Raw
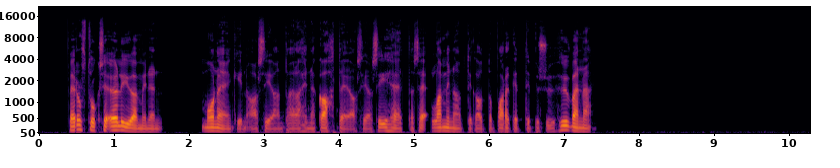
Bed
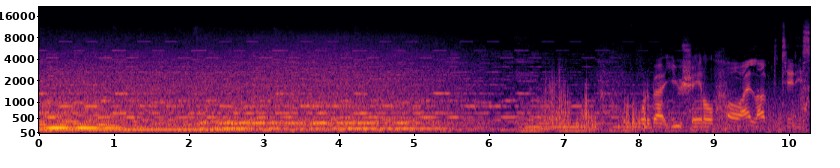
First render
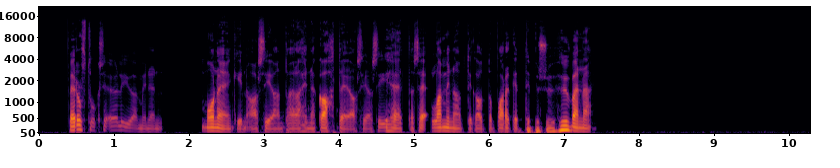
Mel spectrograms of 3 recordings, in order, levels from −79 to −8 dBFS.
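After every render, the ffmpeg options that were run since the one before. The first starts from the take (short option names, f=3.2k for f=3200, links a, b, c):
-filter_complex "[0:a]asettb=1/sr,asplit=3[a][b][c];[a]atrim=end=0.644[d];[b]atrim=start=0.64:end=2.25,asetpts=PTS-STARTPTS,afade=t=in:d=0.004:c=qsin,afade=t=out:st=1.606:d=0.004:c=qsin,acompressor=threshold=-40dB:ratio=10:attack=3.2:release=140:knee=1:detection=peak[e];[c]atrim=start=2.246[f];[d][e]acrossfade=d=0.004:c1=hsin:c2=qsin[g];[g][f]acrossfade=d=0.004:c1=qsin:c2=hsin,asettb=1/sr,asplit=3[h][i][j];[h]atrim=end=4.224[k];[i]atrim=start=4.22:end=4.64,asetpts=PTS-STARTPTS,afade=t=in:d=0.004:c=qsin,afade=t=out:st=0.416:d=0.004:c=qsin,acompressor=threshold=-37dB:ratio=3:attack=3.2:release=140:knee=1:detection=peak[l];[j]atrim=start=4.636[m];[k][l]acrossfade=d=0.004:c1=hsin:c2=qsin[n];[n][m]acrossfade=d=0.004:c1=qsin:c2=hsin,asettb=1/sr,asplit=3[o][p][q];[o]atrim=end=6.414[r];[p]atrim=start=6.41:end=7.12,asetpts=PTS-STARTPTS,afade=t=in:d=0.004:c=qsin,afade=t=out:st=0.706:d=0.004:c=qsin,lowshelf=f=180:t=q:w=1.5:g=12[s];[q]atrim=start=7.116[t];[r][s]acrossfade=d=0.004:c1=hsin:c2=qsin[u];[u][t]acrossfade=d=0.004:c1=qsin:c2=hsin"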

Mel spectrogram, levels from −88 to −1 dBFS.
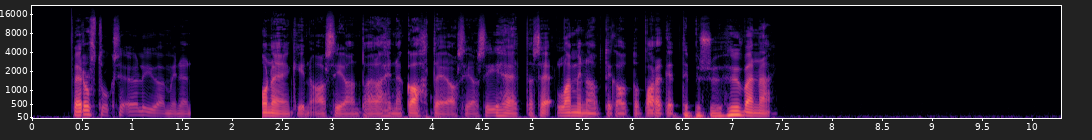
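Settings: -filter_complex "[0:a]asettb=1/sr,asplit=3[a][b][c];[a]atrim=end=5.484[d];[b]atrim=start=5.48:end=6.41,asetpts=PTS-STARTPTS,afade=t=in:d=0.004:c=qsin,afade=t=out:st=0.926:d=0.004:c=qsin,asplit=2[e][f];[f]adelay=17,volume=-7.5dB[g];[e][g]amix=inputs=2:normalize=0,atrim=end_sample=41013[h];[c]atrim=start=6.406[i];[d][h]acrossfade=d=0.004:c1=hsin:c2=qsin[j];[j][i]acrossfade=d=0.004:c1=qsin:c2=hsin,asplit=3[k][l][m];[k]atrim=end=1.58,asetpts=PTS-STARTPTS,afade=t=out:st=1.576:d=0.004:c=hsin[n];[l]atrim=start=1.58:end=2.3,asetpts=PTS-STARTPTS,volume=0[o];[m]atrim=start=2.3,asetpts=PTS-STARTPTS,afade=t=in:d=0.004:c=hsin[p];[n][o][p]concat=n=3:v=0:a=1"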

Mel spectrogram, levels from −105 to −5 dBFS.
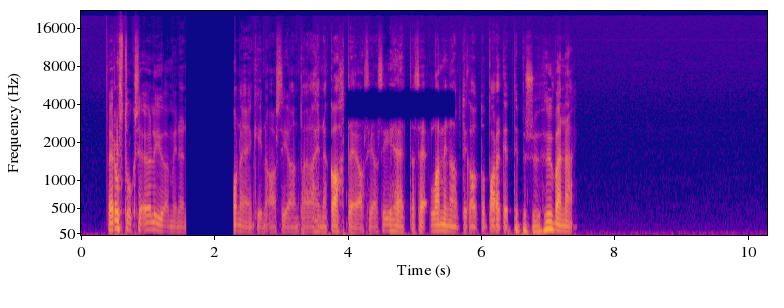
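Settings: -filter_complex "[0:a]asplit=3[a][b][c];[a]afade=t=out:st=0.53:d=0.02[d];[b]aeval=exprs='0.1*sin(PI/2*1.58*val(0)/0.1)':c=same,afade=t=in:st=0.53:d=0.02,afade=t=out:st=1.22:d=0.02[e];[c]afade=t=in:st=1.22:d=0.02[f];[d][e][f]amix=inputs=3:normalize=0,asplit=3[g][h][i];[g]afade=t=out:st=2.31:d=0.02[j];[h]acompressor=threshold=-37dB:ratio=5:attack=3.2:release=140:knee=1:detection=peak,afade=t=in:st=2.31:d=0.02,afade=t=out:st=3.47:d=0.02[k];[i]afade=t=in:st=3.47:d=0.02[l];[j][k][l]amix=inputs=3:normalize=0,asettb=1/sr,asplit=3[m][n][o];[m]atrim=end=3.984[p];[n]atrim=start=3.98:end=5.62,asetpts=PTS-STARTPTS,afade=t=in:d=0.004:c=qsin,afade=t=out:st=1.636:d=0.004:c=qsin,asuperstop=centerf=4000:order=20:qfactor=1.5[q];[o]atrim=start=5.616[r];[p][q]acrossfade=d=0.004:c1=hsin:c2=qsin[s];[s][r]acrossfade=d=0.004:c1=qsin:c2=hsin"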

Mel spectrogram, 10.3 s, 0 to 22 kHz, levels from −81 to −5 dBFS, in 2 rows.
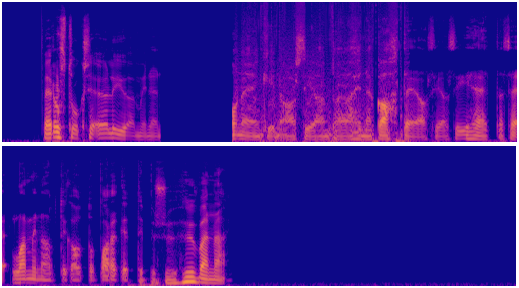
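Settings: -filter_complex "[0:a]asettb=1/sr,asplit=3[a][b][c];[a]atrim=end=2.324[d];[b]atrim=start=2.32:end=4.07,asetpts=PTS-STARTPTS,afade=t=in:d=0.004:c=qsin,afade=t=out:st=1.746:d=0.004:c=qsin,aeval=exprs='val(0)+0.5*0.015*sgn(val(0))':c=same[e];[c]atrim=start=4.066[f];[d][e]acrossfade=d=0.004:c1=hsin:c2=qsin[g];[g][f]acrossfade=d=0.004:c1=qsin:c2=hsin,asettb=1/sr,asplit=3[h][i][j];[h]atrim=end=5.334[k];[i]atrim=start=5.33:end=6.69,asetpts=PTS-STARTPTS,afade=t=in:d=0.004:c=qsin,afade=t=out:st=1.356:d=0.004:c=qsin,equalizer=f=92:t=o:w=1.5:g=-13.5[l];[j]atrim=start=6.686[m];[k][l]acrossfade=d=0.004:c1=hsin:c2=qsin[n];[n][m]acrossfade=d=0.004:c1=qsin:c2=hsin"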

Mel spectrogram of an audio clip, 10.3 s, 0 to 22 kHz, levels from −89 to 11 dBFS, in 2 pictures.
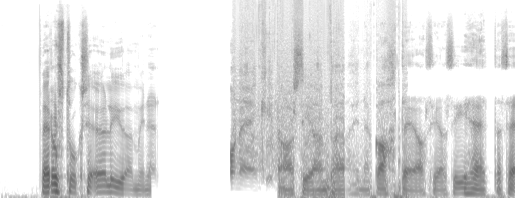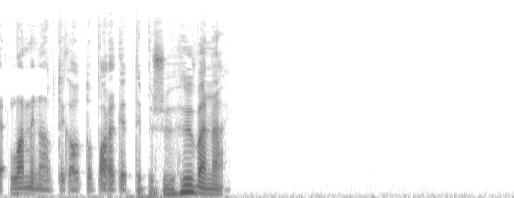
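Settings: -filter_complex "[0:a]asettb=1/sr,asplit=3[a][b][c];[a]atrim=end=1.504[d];[b]atrim=start=1.5:end=2.78,asetpts=PTS-STARTPTS,afade=t=in:d=0.004:c=qsin,afade=t=out:st=1.276:d=0.004:c=qsin,highpass=f=640:w=0.5412,highpass=f=640:w=1.3066[e];[c]atrim=start=2.776[f];[d][e]acrossfade=d=0.004:c1=hsin:c2=qsin[g];[g][f]acrossfade=d=0.004:c1=qsin:c2=hsin,asplit=2[h][i];[h]atrim=end=3.44,asetpts=PTS-STARTPTS,afade=t=out:st=3.436:d=0.004:c=hsin:silence=0.0749894[j];[i]atrim=start=3.44,asetpts=PTS-STARTPTS,afade=t=in:d=0.85:silence=0.0749894[k];[j][k]concat=n=2:v=0:a=1"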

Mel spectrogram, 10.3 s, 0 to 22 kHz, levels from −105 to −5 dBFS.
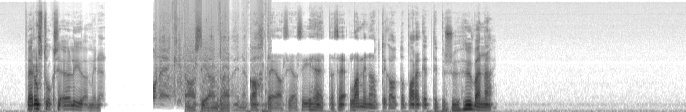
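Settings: -af "equalizer=f=280:t=o:w=0.24:g=14.5,bandreject=f=2.2k:w=11"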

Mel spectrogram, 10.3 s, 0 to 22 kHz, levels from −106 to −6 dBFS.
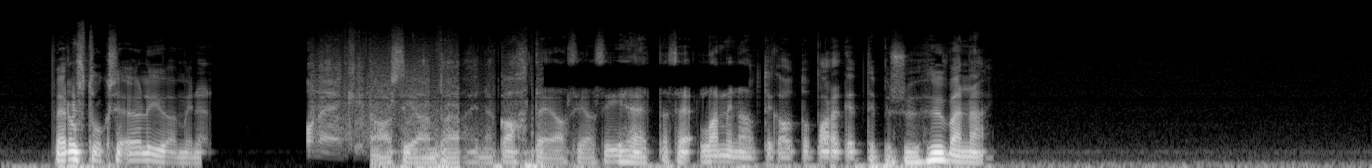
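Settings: -af "lowpass=5.8k,aemphasis=mode=reproduction:type=riaa"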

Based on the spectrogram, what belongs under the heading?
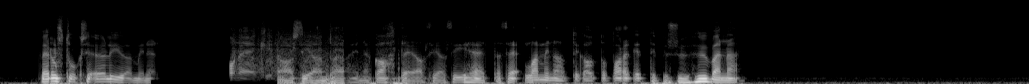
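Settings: -af "volume=4.5dB,alimiter=limit=-3dB:level=0:latency=1"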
